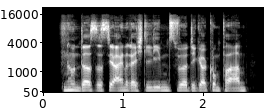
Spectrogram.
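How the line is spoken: Said laughing. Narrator (German): meinte Holmes lachend

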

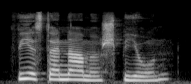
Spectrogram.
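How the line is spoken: Calm question. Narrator (German): fragt Nico ruhig

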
